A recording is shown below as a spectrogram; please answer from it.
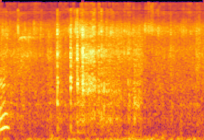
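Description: Mushrooms sauté in a village-style gravy pan with a soft sizzle and a brief scraping stir partway through, close and moderately loud.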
